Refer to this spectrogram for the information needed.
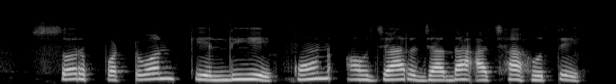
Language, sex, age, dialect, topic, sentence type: Maithili, female, 25-30, Eastern / Thethi, agriculture, question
